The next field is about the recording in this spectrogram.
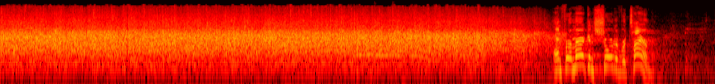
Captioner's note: applause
